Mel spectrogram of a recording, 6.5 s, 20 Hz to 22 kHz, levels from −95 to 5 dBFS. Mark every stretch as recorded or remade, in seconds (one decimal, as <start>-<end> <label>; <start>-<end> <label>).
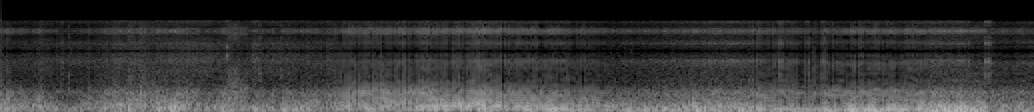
0.0-2.1 recorded; 2.1-3.8 remade; 3.8-4.7 recorded; 4.7-5.8 remade; 5.8-6.5 recorded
